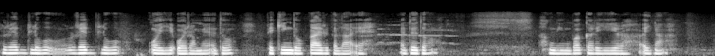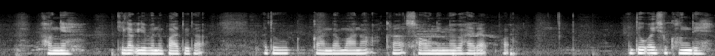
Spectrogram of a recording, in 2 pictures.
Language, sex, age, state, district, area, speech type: Manipuri, male, 30-45, Manipur, Chandel, rural, spontaneous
